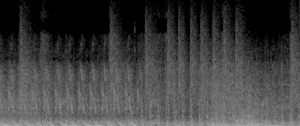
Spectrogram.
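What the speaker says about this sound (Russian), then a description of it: "В ноги же стреляю." Gunfire in the PlayStation game Apocalypse: a rapid, unbroken stream of close, echoing shots fired in quick bursts for several seconds, with no voices.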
